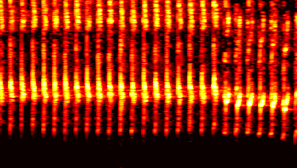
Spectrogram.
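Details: Lovebird singing actively, offered as a lure recording: a fast, even train of sharp high chirps, about three per second, with the last notes dipping slightly lower.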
